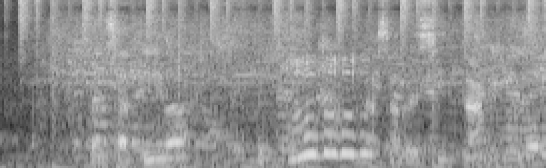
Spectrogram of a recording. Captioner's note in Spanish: risas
